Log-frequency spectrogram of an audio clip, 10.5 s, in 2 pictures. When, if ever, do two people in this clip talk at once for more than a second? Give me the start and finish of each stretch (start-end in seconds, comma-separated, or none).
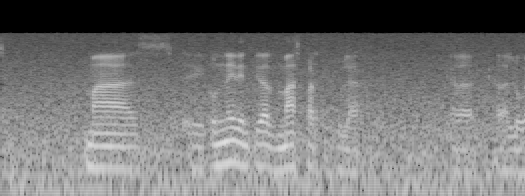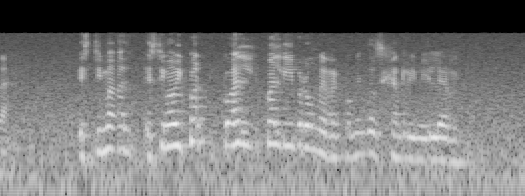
none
